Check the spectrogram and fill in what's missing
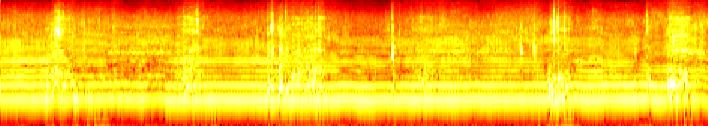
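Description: A bee buzzes close and loud, holding a steady pitch with strong harmonics, while light tapping and rustling bits break in now and then around a beekeeping hive.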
